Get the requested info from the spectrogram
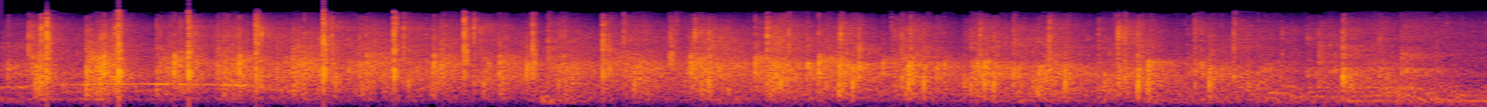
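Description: Audience applauding: many hands clapping in a dense patter that thins out and fades toward the end.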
